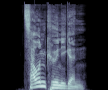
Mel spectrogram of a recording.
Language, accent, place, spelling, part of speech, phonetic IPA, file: German, Germany, Berlin, Zaunkönigen, noun, [ˈt͡saʊ̯nkøːnɪɡn̩], De-Zaunkönigen.ogg
- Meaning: dative plural of Zaunkönig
